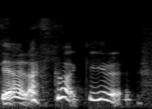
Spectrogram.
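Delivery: acted, very high-pitched, drawn-out shrieking scream. Retelling an anime scene where a character screams, imitating a screamed line. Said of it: "he's screaming".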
